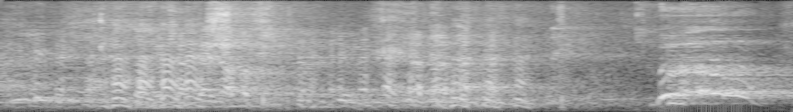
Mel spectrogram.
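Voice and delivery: grand rire fort et haut; éclate de rire après la chute; éclat de rire. Real, not acted. (éclat de rire de l'orateur)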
